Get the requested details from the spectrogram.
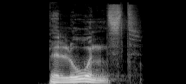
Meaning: second-person singular present of belohnen
- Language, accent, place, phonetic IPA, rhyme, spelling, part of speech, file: German, Germany, Berlin, [bəˈloːnst], -oːnst, belohnst, verb, De-belohnst.ogg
